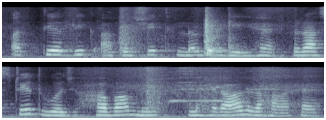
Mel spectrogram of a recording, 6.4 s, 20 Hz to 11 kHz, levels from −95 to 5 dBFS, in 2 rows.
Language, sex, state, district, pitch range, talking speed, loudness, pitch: Hindi, female, Bihar, Jahanabad, 200-220 Hz, 110 wpm, -20 LUFS, 210 Hz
